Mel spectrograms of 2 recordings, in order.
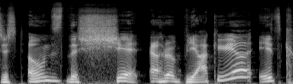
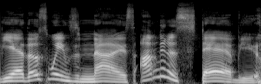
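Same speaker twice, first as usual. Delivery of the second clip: ladies' man style delivery; 4 semitones higher than usual. Retelling an anime fight, quoting Ichigo: Ichigo as a ladies' man. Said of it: "It sounded like the ladies' man the entire time".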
